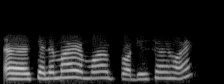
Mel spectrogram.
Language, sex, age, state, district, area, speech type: Assamese, female, 18-30, Assam, Dibrugarh, rural, conversation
